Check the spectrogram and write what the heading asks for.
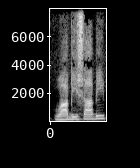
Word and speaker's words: wabi-sabi: It's wabi-sabi. Is that right? – I believe the Japanese might say wabi-sabi, but yes, go ahead.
